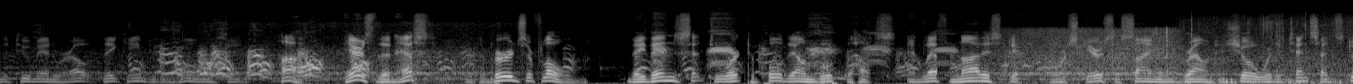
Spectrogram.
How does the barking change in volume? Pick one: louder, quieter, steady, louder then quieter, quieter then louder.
quieter.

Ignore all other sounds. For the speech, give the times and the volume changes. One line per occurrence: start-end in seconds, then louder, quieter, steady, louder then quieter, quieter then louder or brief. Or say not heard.
0.0-13.4 louder.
